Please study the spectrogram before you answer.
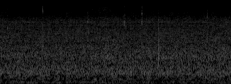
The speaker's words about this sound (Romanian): Chiar dacă e o ceață așa și o burniță în, în atmosferă, vedeți, vede din spatele meu așa, se pierd din ceață, da?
